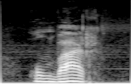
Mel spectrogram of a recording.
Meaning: untrue (not factual, objectively wrong)
- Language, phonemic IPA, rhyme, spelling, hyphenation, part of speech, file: Dutch, /ɔnˈʋaːr/, -aːr, onwaar, on‧waar, adjective, Nl-onwaar.ogg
